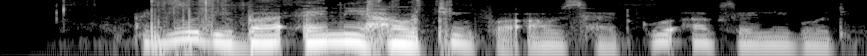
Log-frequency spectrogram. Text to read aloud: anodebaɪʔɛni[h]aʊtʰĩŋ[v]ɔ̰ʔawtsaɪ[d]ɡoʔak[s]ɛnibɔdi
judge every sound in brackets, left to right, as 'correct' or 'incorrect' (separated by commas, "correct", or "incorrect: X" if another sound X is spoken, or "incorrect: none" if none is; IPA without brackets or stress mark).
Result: correct, incorrect: f, correct, correct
